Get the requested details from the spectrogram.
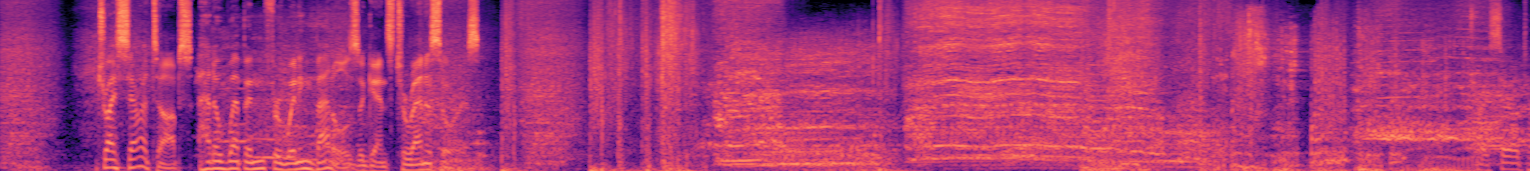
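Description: A large beast roars loudly and deeply.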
